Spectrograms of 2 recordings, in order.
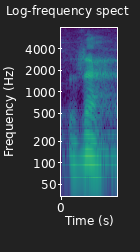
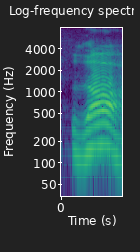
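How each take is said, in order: First: The syllable sounds thin with spread lips. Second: The syllable sounds heavy with rounded lips. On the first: The speaker calls it right. "Cukup senyum" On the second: The speaker calls it wrong. "itu tebal"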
